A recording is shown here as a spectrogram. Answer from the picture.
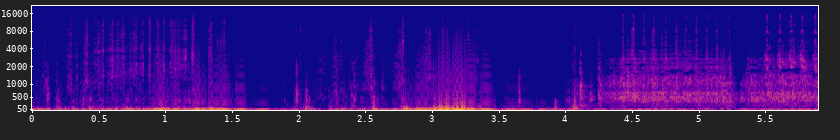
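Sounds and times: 
pages flipped and handled: 0.1 - 3.4.

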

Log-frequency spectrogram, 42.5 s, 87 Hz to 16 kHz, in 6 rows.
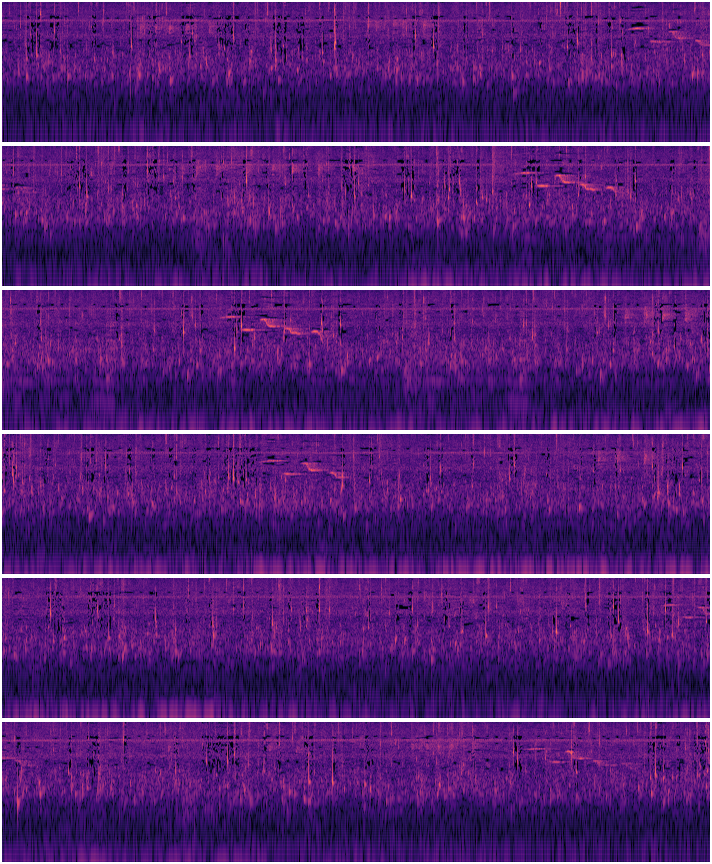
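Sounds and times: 
small forest stream trickling and babbling: 0.0 - 42.4
bee buzzing: 14.1 - 15.5, 18.2 - 19.5.

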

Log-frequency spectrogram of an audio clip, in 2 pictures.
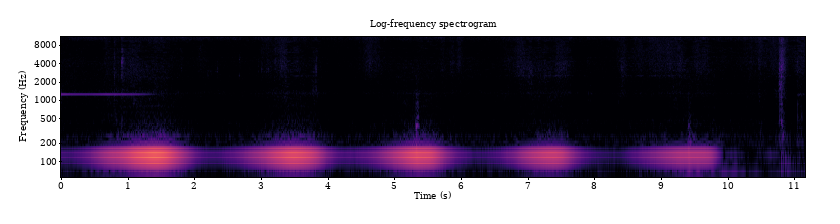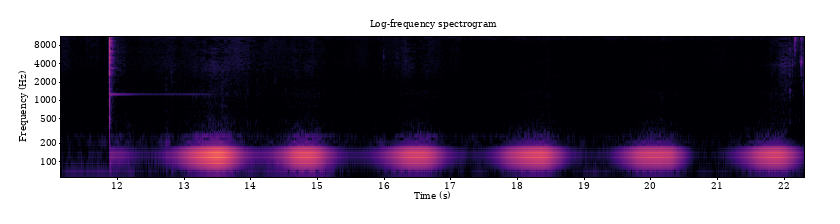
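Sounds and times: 
faint higher ring: 0.0 - 2.0, 11.9 - 15.2
low tuning fork tone: 0.0 - 9.9, 11.7 - 22.2.

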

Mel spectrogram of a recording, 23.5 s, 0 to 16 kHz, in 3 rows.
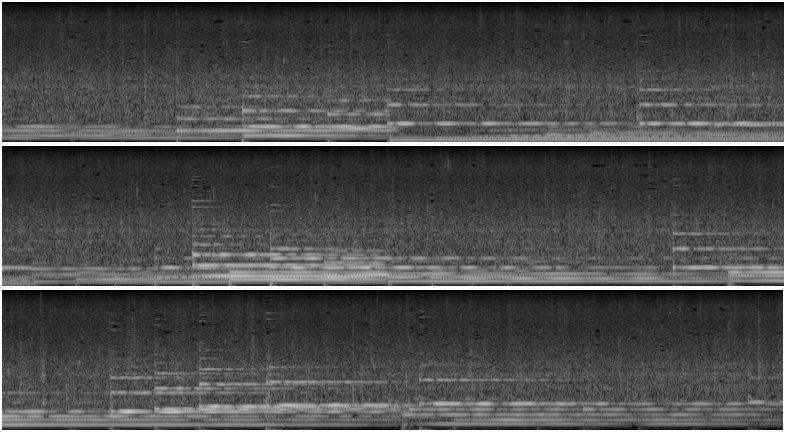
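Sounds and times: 
rain falling as a fine hiss: 0.0 - 23.4
soft relaxing piano chords: 0.0 - 23.4.

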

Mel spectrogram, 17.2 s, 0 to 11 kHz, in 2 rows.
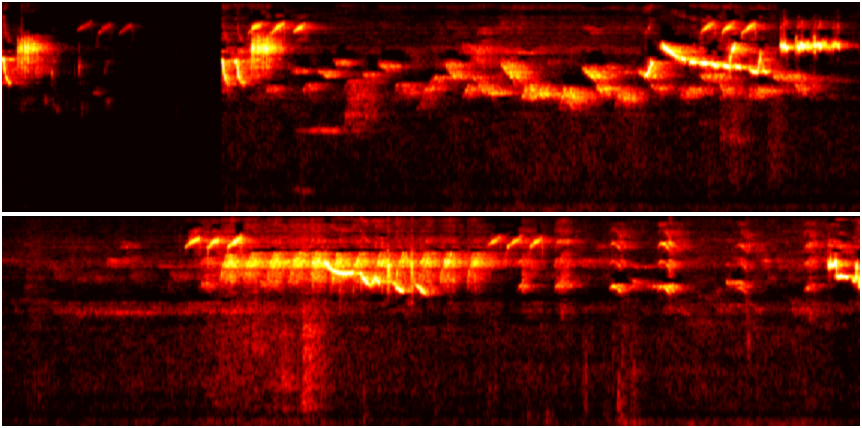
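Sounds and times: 
early-morning birdsong with chirps and trills from several birds: 0.0 - 1.3, 2.2 - 17.1
brief thump: 13.8 - 15.1.

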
